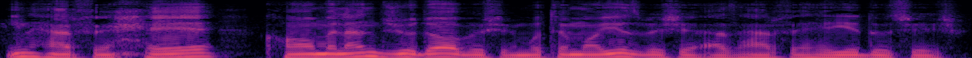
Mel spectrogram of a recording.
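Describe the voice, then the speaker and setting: A man with a somewhat low voice hosts a call-in radio lesson from a dry, close studio. He speaks patiently and corrects pronunciation with exact detail. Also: steady tone, darkish tone, no room sound. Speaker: radio Quran recitation teacher.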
